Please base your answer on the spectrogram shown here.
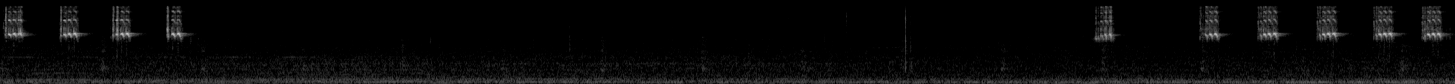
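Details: High pulsed chirps from a field cricket, an insect of fields and forest edges in late summer and fall: four quick chirps, then a long silent pause, then a fresh run of chirps near two per second.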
